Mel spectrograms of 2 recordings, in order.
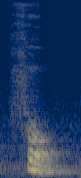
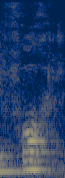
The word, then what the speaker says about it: faux: C'est faux. It's not c'est fort.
